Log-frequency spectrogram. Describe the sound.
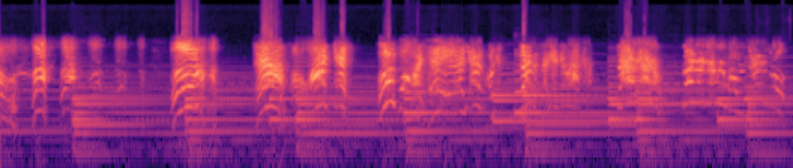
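A chaotic jumble of high, squawking, garbled voices shrieking and babbling over a steady low electronic drone, with choppy bursts rising and falling throughout.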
